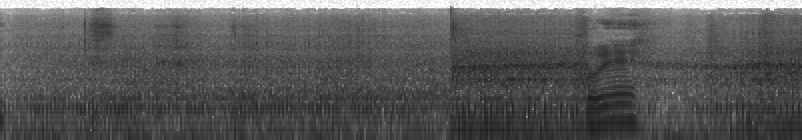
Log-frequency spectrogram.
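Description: Motorcycle engine running at road speed, with a steady hum over heavy low rumble. About halfway through the sound changes abruptly to a lower, steadier engine note, and a short voice is heard about six seconds in.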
